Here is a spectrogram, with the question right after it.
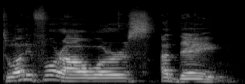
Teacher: O S do hours, ao juntar com A, vai virar som de Z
